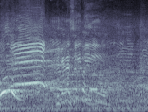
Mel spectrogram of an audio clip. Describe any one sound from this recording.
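A young woman screams excitedly close by.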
